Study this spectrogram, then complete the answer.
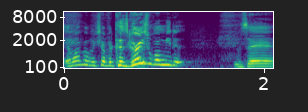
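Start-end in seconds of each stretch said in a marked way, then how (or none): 0.0-1.1 rushed, raised, rattled-off delivery. Speaker retells asking the coach before the first game: said fast. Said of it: "I said it fast".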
